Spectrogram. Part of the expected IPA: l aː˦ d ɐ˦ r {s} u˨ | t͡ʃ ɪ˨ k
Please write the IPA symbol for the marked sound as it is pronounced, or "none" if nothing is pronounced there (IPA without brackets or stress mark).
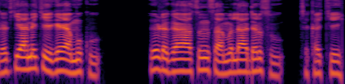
s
